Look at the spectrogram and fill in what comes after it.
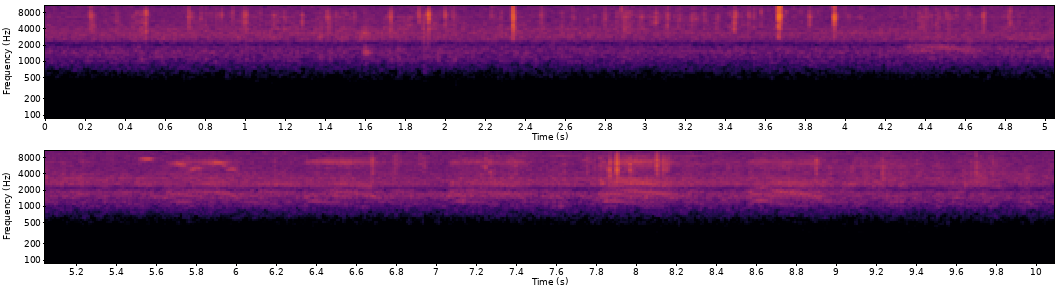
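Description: Faint bird sounds at a seed feeder: scattered sharp clicks and taps through the first few seconds, then a run of short, falling calls with a few brief high chirps from about four to nine seconds in.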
